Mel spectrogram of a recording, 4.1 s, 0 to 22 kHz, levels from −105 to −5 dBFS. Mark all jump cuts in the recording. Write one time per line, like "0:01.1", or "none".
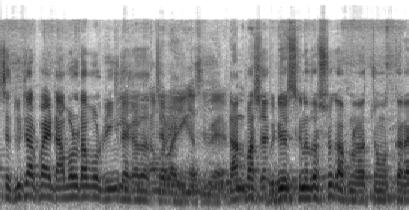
0:02.6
